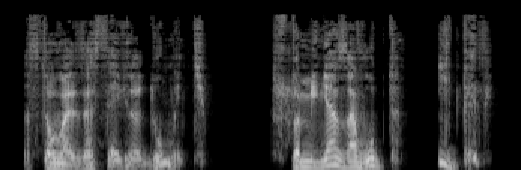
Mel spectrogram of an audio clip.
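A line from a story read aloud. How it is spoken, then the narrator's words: Lisping coachman. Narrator (Russian): прошепелявил возница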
